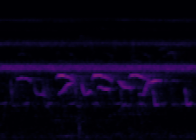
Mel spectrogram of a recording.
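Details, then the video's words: Several jungle birds at dawn at Tanjung Harapan dock, Tanjung Puting National Park, Indonesia, give quick whistled, slurred notes, overlapping one another, over a steady high-pitched insect drone. "Jungle Birdsong"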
